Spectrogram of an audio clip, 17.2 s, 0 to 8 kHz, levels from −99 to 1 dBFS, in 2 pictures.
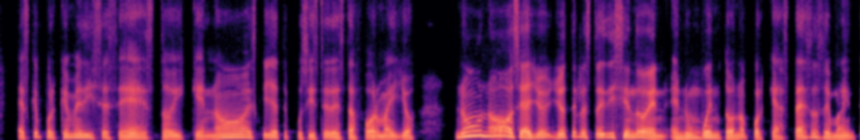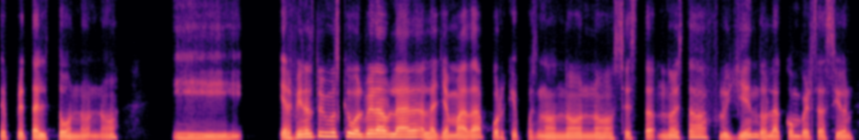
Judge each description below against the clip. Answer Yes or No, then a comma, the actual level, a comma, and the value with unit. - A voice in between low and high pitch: Yes, medium, 145 Hz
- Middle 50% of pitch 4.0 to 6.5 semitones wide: Yes, average, 4.4 semitones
